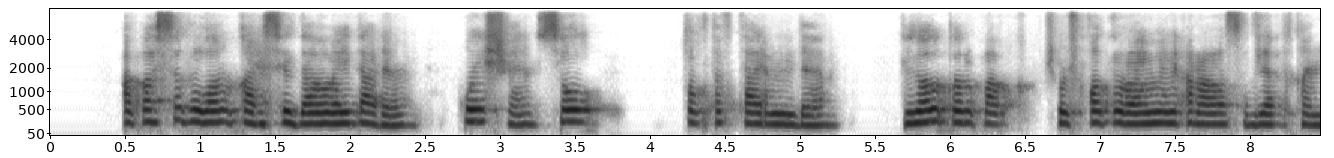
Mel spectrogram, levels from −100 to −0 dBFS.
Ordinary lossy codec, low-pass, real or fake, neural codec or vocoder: none; 7.2 kHz; fake; codec, 16 kHz, 1 kbps, FreqCodec, smaller model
